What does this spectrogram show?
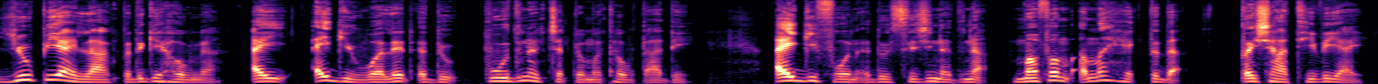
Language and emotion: Manipuri, happy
